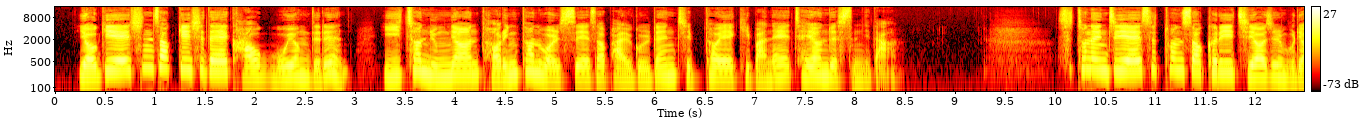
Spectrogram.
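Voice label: Korean, General; GoLocalise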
